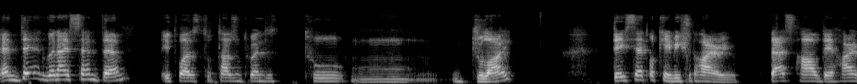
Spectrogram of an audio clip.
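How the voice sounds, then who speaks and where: A man with a Turkish accent, fairly high-pitched, at a fairly slow pace with long, frequent pauses, lively intonation, a bright, sharp tone, big swings in loudness, and a quiet background. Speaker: crypto startup founder. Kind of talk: interview. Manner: halting.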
